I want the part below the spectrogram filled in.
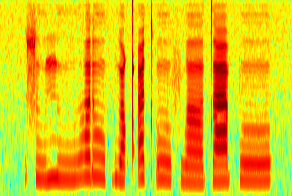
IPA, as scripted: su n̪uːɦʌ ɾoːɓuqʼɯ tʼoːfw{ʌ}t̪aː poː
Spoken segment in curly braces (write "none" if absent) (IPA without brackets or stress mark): ʌː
